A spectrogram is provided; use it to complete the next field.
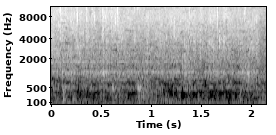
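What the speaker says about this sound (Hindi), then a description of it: "ऑयल गर्म हो गया, अब इसमें हम ऑनियन ऐड कर देते हैं।" Chopped onions sizzling in hot oil in a pan for a daal mash tadka, a steady close hiss and crackle without pause or speech.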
